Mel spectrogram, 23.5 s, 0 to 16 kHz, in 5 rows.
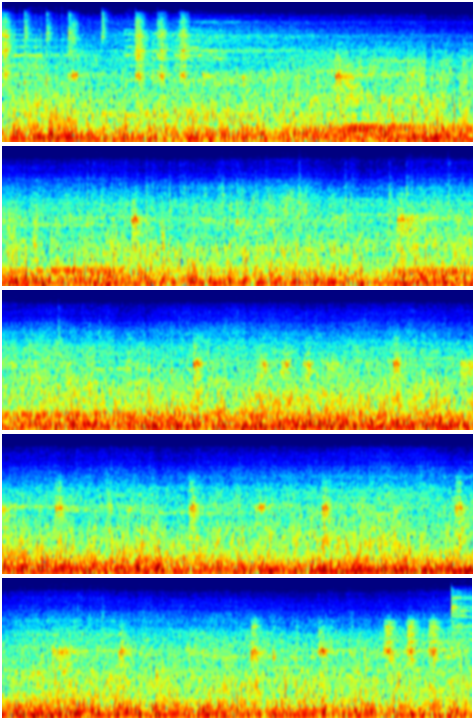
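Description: Yerf-Dog go-kart's 390 cc Honda single-cylinder engine running steadily at speed over a dirt track, with dense rough noise and scattered light clicks and rattles.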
